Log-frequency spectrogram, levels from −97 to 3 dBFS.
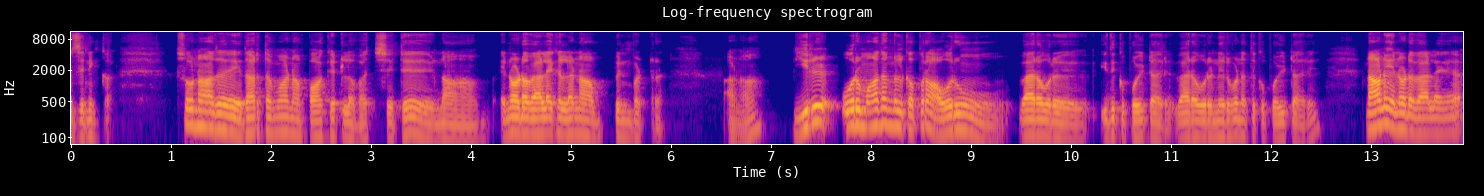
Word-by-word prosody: Visiting 110 -2 -8
card - - -19 0.6
so, - - -1
நான் 80 - +5
அத - - +2 0.2
எதார்த்தமா 130 +1 -2
நான் 115 0 -7
பாக்கெட்ல 105 -1 -3
வச்சிட்டு 100 +6 -5 0.3
நான் 90 -1 -5 0.4
என்னோட 130 +1 +6
வேலைகள 120 0 +2
நான் 105 -2 0 0.2
பின்பற்றறேன். 105 -2 -10 0.7
ஆனா, - - -11 0.6
இரு 410 +5 +5 0.3
1 180 +1 +7
மாதங்களுக்கப்புறம் 170 -2 +1
அவரும் 140 +2 +1 0.5
வேற 115 0 +4
ஒரு 105 -2 -1 0.5
இதுக்கு 120 - -8
போய்ட்டாரு. 105 -3 -4
வேற 105 +1 -1
ஒரு 110 - -1
நிறுவனத்துக்கு 110 +1 -6
போய்ட்டாரு. 95 -3 -8 0.6
நானும் 180 -1 +8
என்னோட 150 -3 +3
வேலைய 125 0 -2
115 Hz, 130 wpm, -21 LUFS, 105-130 Hz, 0.7 s, நானும்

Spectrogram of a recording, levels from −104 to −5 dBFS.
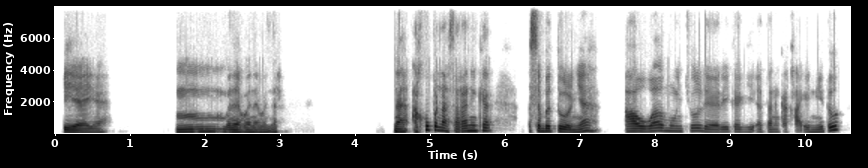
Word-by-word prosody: Iya 110 -2 +6
iya. 105 0 -5 1.0
Mhm, 135 +2 +1
Bener 115 -1 +4
bener 115 0 -1
bener. 115 -1 -4 1.6
Nah, 140 0 +4
aku 235 -1 +2
penasaran 160 -2 +2
nih, 170 - 0
Kak, 180 -1 0 0.5
sebetulnya 155 0 +2 0.3
awal 155 +4 +3
muncul 165 +1 -6
dari 130 -1 -5
kegiatan 130 -1 -10
Kakak 125 - -9
ini 120 +3 -6
tuh 210 +10 +2
140 Hz, 105 wpm, -22 LUFS, 125-160 Hz, 1.6 s, Iya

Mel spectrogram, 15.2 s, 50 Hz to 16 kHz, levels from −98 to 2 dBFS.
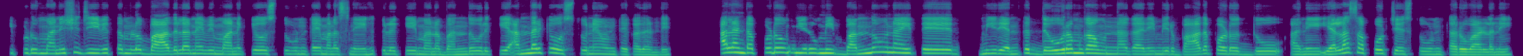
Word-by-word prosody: ఇప్పుడు 255 0 -4
మనిషి 250 +6 -1
జీవితంలో 250 -1 0
బాధలనేవి 220 +3 +3
మనకి 190 +4 -2
వస్తూ 210 0 -3
ఉంటాయి, 200 +1 -3
మన 190 - -3
స్నేహితులకి, 195 +3 -5
మన 180 0 -3
బంధువులకి 195 +3 -4
అందరికీ 265 +6 +2
వస్తూనే 215 -2 -3
ఉంటాయి 185 -2 -6
కదండీ! 165 -2 -5 0.6
అలాంటప్పుడు 290 0 +3 0.2
మీరు 265 0 +2
మీ 255 - +6 0.2
బంధువునైతే 265 +3 +2 0.5
మీరెంత 220 -2 0 0.2
దూరంగా 250 +4 +5
ఉన్నా 205 -1 -4
గాని 195 0 -2
మీరు 195 -1 -4
బాధపడొద్దు 195 -1 -1 0.3
అని 180 +1 -2 0.2
ఎలా 260 +6 +4
సపోర్ట్ 240 -3 -1
చేస్తూ 195 -1 -6
ఉంటారు 170 -1 0
వాళ్ళని? 165 0 -1
210 Hz, 120 wpm, -25 LUFS, 190-250 Hz, 0.6 s, మీ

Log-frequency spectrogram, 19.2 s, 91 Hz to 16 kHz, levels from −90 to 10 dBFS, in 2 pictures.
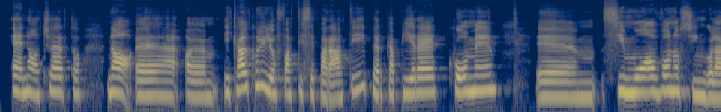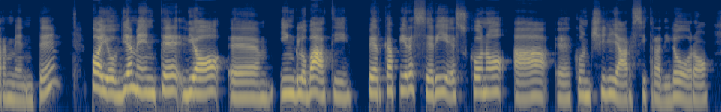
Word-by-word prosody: Eh, 240 -2 +1
no 220 -2 -1
certo 225 -2 -4 0.3
no, 230 -1 +3
ehm, 200 -1 -2
ehm, 190 +2 -4
i 225 0 -4
calcoli 275 +5 +3
li 225 - +3
ho - - 0
fatti 210 0 -3
separati, 200 - -3
per 205 -4 -3
capire 225 +2 -1
come, 245 +2 +1 0.4
ehm, 185 -1 -3
si 240 +5 -3
muovono 230 +2 +3
singolarmente. 190 - -4 0.3
Poi 275 -6 +7
ovviamente, 235 +2 +3
li 220 +2 +3
ho, 220 +3 +5
ehm, 180 0 -2
inglobati 205 -3 +3 0.2
per 220 -2 +1
capire 245 +2 0
se 215 -4 -4
riescono 225 +4 -1
a, 185 +2 0
ehm, 175 -1 -7
conciliarsi 195 -2 -3
tra 175 -3 -7
di 155 +1 -10
loro. 165 -3 -4
215 Hz, 110 wpm, -24 LUFS, 190-230 Hz, 0.4 s, Poi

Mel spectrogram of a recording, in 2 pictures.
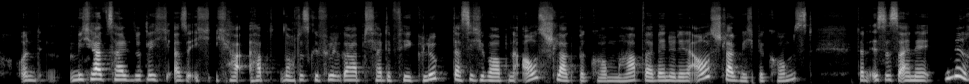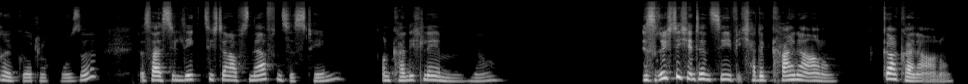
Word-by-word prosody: Und 195 +1 -6 0.2
mich 225 +4 -1
hat's 240 0 +8
halt 210 -2 +2
wirklich 210 0 -4
also, 190 -1 -2
ich - - -11
ich 190 - -10
ha - - 0
habe 190 0 -3
noch 195 -1 -4
das 205 +1 -5
Gefühl 205 0 -3
gehabt, 195 -1 0
ich - - -7
hatte 190 0 -3
viel 185 0 -5
Glück, 235 +9 -2
dass 215 -3 +2
ich 205 -2 -5
überhaupt 180 -2 0
'n - - -3
Ausschlag 220 - +1
bekommen 160 -1 -7
habe, 185 +3 -1
weil 175 -2 +1
wenn 180 0 0
du 175 - -1
den 170 0 -1
Ausschlag 205 - +3
nicht 160 0 -8
bekommst, 185 - -7 0.4
dann 195 0 -5
ist 200 - 0
es 210 0 +3
eine 185 -1 0
innere 280 - +2
Gürtelrose. 160 - -6 0.4
Das - - -6
heißt, 195 -1 +5
die - - -3
legt 210 +2 0
sich 225 -2 -3
dann 210 -2 +1
aufs 195 0 -1
Nervensystem 205 0 -2 0.3
und 190 -2 -3
kann 180 0 -1
dich 200 0 -2
lähmen, 165 -9 -1
ne? 175 +5 -11 1.4
Ist 210 0 +5
richtig 290 +3 +6
intensiv, 230 -2 +3
ich - - -5
hatte 195 -1 +2
keine 200 +2 +4
Ahnung, 160 -4 0 0.4
gar 255 -2 +7
keine 170 -7 +2
Ahnung. 70 +1 -7
195 Hz, 190 wpm, -22 LUFS, 175-215 Hz, 1.4 s, hat's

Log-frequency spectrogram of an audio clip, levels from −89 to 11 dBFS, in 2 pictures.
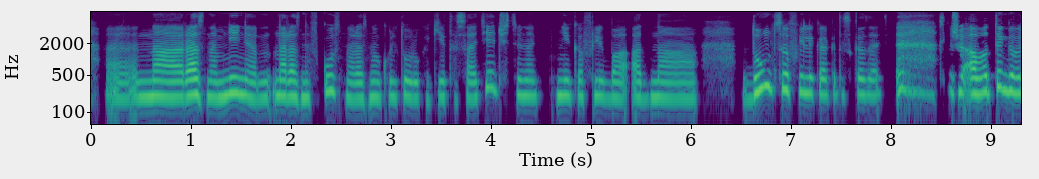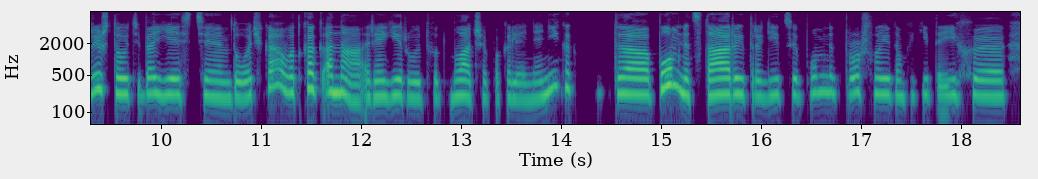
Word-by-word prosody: э, 90 - -4
на 195 0 +3
разное 200 -2 +4
мнение, 210 -1 +2
на 200 +2 -1
разный 190 -2 +1
вкус, 255 +2 -3
на 185 -3 -4
разную 185 +1 -2
культуру 195 -1 -3
какие-то 185 0 -10
соотечественников, 205 -1 -5
либо 195 -2 -3
однодумцев, 190 - -1
или 235 -1 +1
как 215 -1 -4
это 210 0 -12
сказать. 210 0 -5 0.6
Слушай, 245 -1 -2
а 225 - +7
вот 235 +1 +2
ты 305 - +3
говоришь, 255 0 +3
что 250 -5 +2
у 220 - +6
тебя 225 +1 -4
есть, 215 -1 0
э, 195 -2 -1
дочка. 210 - 0
Вот 235 -3 0
как 285 -3 +4
она 235 -9 +3
реагирует, 195 -1 -1
вот 190 - -9
младшее 195 -1 -1
поколение? 180 -1 -7
Они 265 +9 -1
как-то 230 -6 +1
помнят 280 -8 +5
старые 220 +2 +5
традиции, 205 +1 -5
помнят 235 +2 -6
прошлые 225 -1 -1
там 205 -1 -7
какие-то 210 +2 -10
их, 210 +1 -6
э, 200 -1 0
205 Hz, 150 wpm, -23 LUFS, 195-230 Hz, 0.6 s, а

